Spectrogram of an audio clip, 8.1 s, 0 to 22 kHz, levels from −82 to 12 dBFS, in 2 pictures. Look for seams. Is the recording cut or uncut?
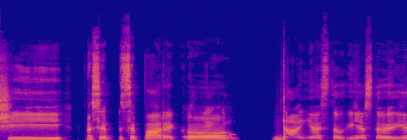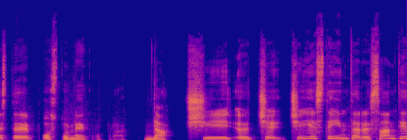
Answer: uncut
